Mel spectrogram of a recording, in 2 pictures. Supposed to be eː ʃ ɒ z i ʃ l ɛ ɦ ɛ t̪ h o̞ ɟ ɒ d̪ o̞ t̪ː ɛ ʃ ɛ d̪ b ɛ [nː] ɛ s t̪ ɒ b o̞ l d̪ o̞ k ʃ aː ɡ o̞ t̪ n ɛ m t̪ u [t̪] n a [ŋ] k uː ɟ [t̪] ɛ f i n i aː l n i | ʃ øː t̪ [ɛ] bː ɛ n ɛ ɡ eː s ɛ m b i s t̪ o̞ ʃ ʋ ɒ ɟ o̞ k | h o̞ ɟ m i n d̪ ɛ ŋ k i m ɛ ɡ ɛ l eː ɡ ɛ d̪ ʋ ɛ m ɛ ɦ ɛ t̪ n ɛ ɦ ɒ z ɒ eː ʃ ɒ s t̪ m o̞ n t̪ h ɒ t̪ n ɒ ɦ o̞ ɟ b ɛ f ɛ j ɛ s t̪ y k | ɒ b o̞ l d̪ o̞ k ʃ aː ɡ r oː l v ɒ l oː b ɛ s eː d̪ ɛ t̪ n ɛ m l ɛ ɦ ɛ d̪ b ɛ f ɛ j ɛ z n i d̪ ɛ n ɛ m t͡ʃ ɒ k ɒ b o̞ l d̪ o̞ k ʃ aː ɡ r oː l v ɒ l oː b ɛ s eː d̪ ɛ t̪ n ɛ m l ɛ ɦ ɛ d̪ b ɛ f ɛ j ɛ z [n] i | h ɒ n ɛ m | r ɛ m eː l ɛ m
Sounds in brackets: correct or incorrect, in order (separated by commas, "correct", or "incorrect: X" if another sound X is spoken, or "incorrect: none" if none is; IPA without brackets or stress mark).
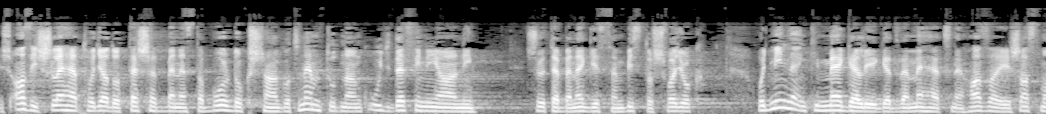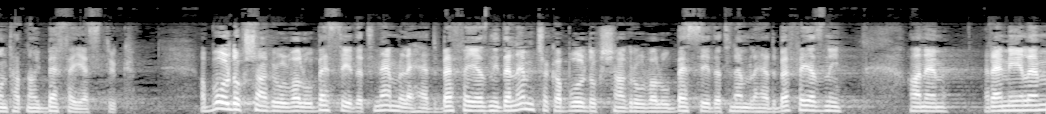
incorrect: n, incorrect: d̪, correct, incorrect: d̪, correct, correct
